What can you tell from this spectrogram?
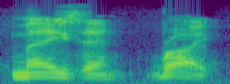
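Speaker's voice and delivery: ordinary talk, nothing marked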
